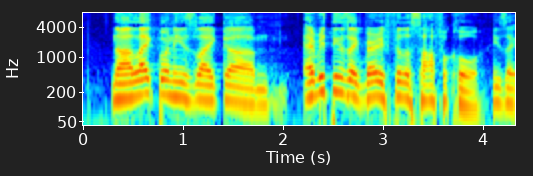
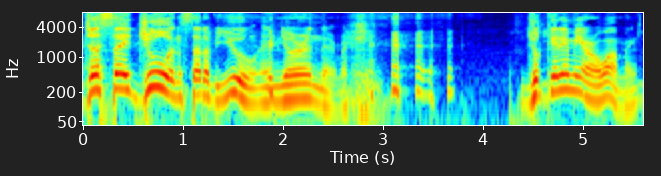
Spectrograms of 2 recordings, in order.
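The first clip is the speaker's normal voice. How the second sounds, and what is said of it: Exaggerated put-on Hispanic accent. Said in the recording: “do a Hispanic accent. What do Hispanic people sound like? I don't know, make something up.”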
